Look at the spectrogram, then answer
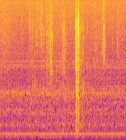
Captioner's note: whirring in the background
